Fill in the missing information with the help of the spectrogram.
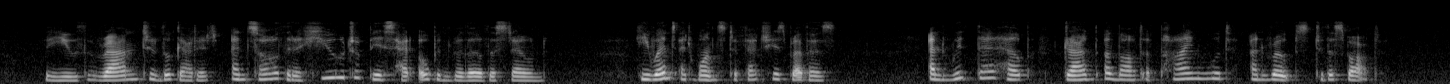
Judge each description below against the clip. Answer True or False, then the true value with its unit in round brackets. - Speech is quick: False (170 wpm)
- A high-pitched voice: True (220 Hz)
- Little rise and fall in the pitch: False (3.8 semitones)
